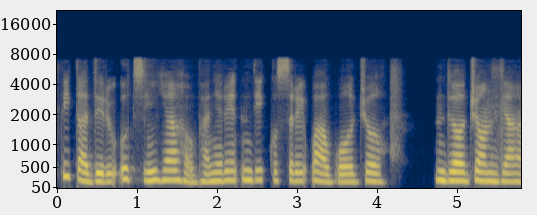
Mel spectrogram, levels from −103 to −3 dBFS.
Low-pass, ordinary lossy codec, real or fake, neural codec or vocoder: 7.2 kHz; none; fake; codec, 16 kHz, 0.8 kbps, ZipCodec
